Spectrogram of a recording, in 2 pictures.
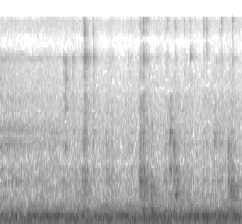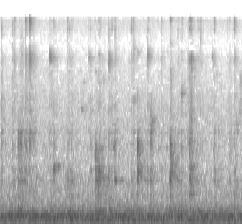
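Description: A man gulps a drink from a bottle.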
